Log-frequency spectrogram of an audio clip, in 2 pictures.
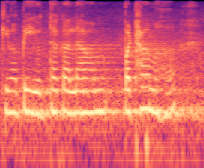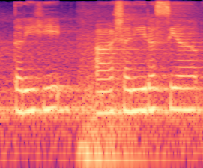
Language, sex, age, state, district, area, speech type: Sanskrit, female, 18-30, Maharashtra, Nagpur, urban, spontaneous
